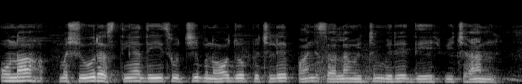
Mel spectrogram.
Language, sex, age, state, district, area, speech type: Punjabi, male, 30-45, Punjab, Amritsar, urban, read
